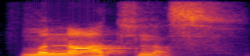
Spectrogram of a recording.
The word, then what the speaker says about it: monotonous: Say monotonous. So this, leave out this O, it will convert into schwa. This also schwa, this also schwa. Both of them will become schwa.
